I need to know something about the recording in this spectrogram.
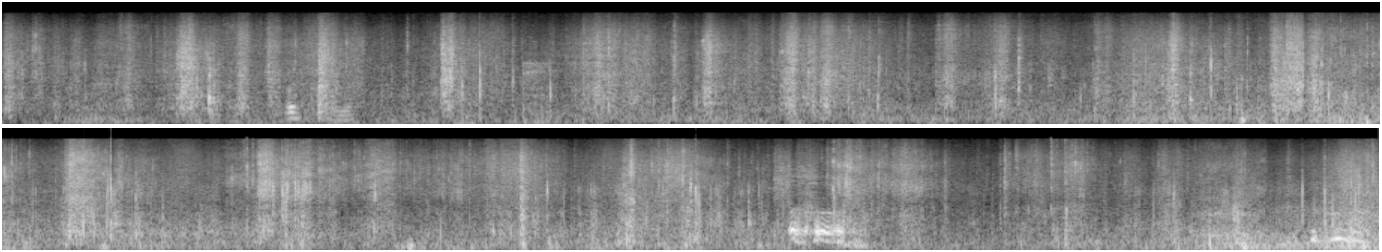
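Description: Footsteps crunching and rustling through dry fallen leaves and twigs, with irregular snapping and crackling as people scramble over branches and rock.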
